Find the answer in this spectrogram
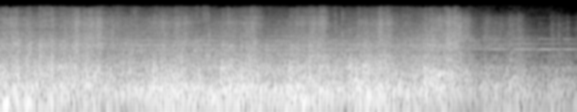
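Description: Double-stack container cars of a freight train rolling past at speed, a steady rumble with wheel clatters every couple of seconds. The sound drops away about seven seconds in as the last car passes and recedes.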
